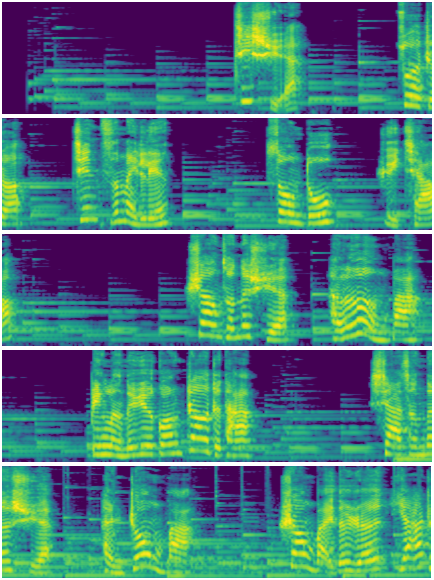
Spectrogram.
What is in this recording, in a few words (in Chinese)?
儿童读物诗歌; 积雪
